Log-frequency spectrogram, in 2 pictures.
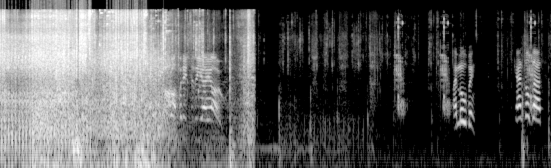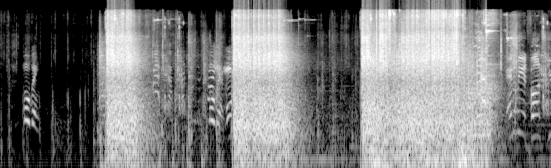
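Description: A rifle fires in rapid loud bursts.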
